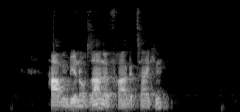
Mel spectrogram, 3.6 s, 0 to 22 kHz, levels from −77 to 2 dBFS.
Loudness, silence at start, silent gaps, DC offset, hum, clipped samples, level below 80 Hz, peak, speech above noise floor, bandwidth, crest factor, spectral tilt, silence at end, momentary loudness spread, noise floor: -18 LUFS; 0.75 s; none; under 0.1%; none; under 0.1%; -62 dBFS; 0 dBFS; 54 dB; 16.5 kHz; 22 dB; -6 dB/octave; 1.1 s; 10 LU; -73 dBFS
